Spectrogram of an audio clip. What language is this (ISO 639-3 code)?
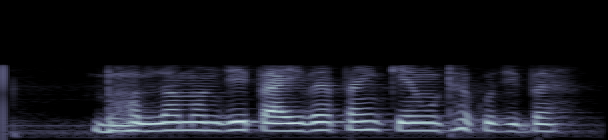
ori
